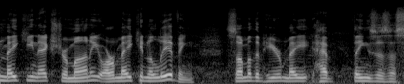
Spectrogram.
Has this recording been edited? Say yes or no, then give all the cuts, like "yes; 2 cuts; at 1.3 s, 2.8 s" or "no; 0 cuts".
yes; 1 cut; at 2.6 s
